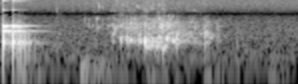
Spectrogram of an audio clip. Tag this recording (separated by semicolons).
clink; tea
